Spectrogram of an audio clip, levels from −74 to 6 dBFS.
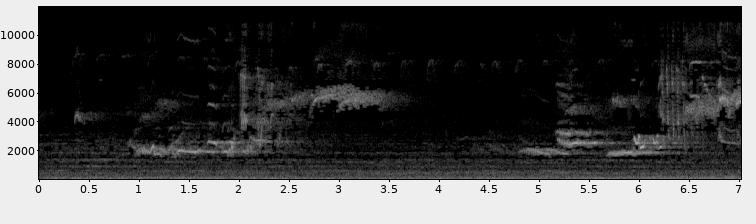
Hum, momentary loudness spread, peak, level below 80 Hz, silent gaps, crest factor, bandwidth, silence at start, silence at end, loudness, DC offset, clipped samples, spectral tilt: none; 16 LU; -16 dBFS; -46 dBFS; none; 18 dB; 11.5 kHz; 0 s; 0 s; -32 LUFS; under 0.1%; under 0.1%; -1.5 dB/octave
